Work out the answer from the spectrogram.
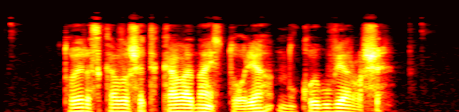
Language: Bulgarian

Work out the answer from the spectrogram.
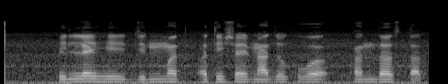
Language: Marathi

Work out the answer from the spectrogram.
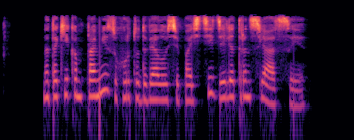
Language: Belarusian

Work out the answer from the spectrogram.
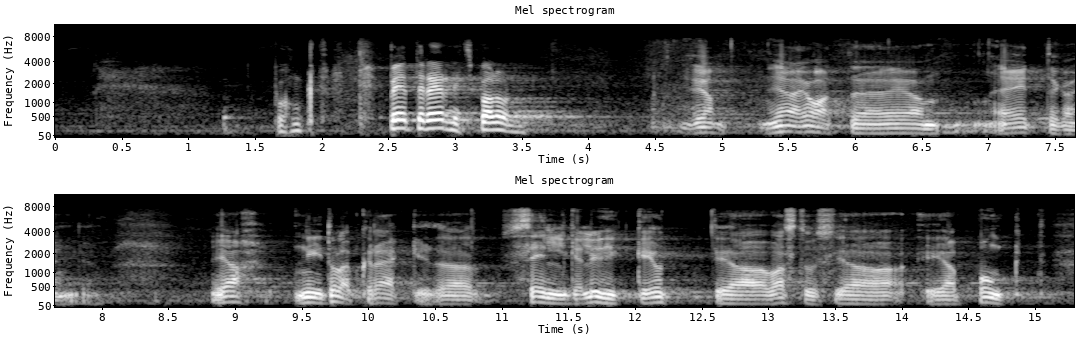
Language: Estonian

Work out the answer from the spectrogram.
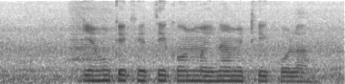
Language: Bhojpuri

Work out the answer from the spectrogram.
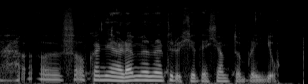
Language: Norwegian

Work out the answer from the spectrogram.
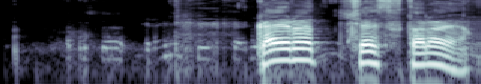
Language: Russian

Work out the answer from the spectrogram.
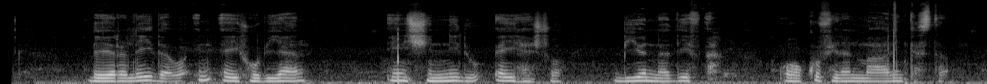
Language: Somali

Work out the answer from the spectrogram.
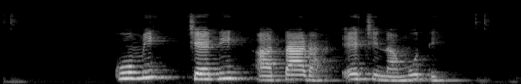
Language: Central Tarahumara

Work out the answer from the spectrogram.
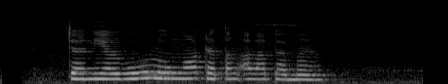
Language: Javanese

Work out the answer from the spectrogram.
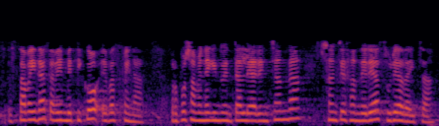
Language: Basque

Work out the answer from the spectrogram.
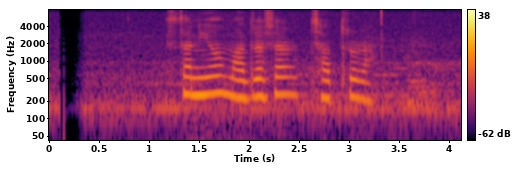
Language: Bangla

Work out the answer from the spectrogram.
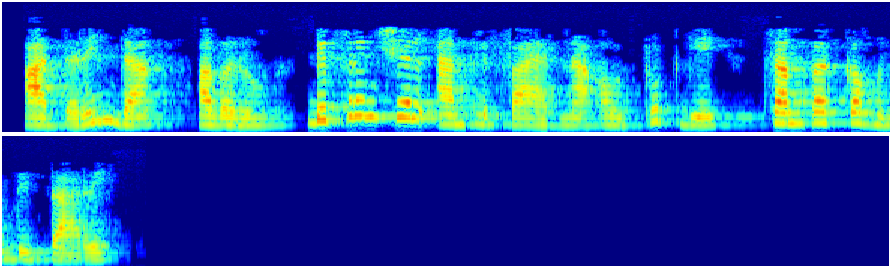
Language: Kannada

